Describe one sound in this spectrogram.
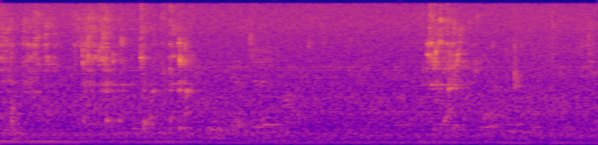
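Liquid glugs as it pours from a large bottle into a flask.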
